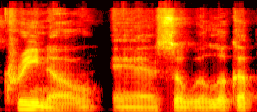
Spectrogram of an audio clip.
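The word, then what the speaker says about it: κρίνω: This is a Greek word pronounced krino, and so we'll look up the definition of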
